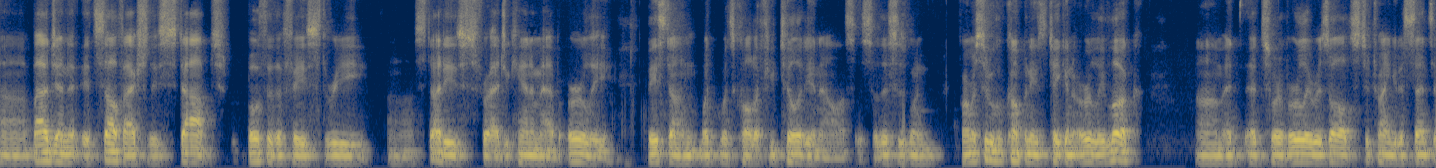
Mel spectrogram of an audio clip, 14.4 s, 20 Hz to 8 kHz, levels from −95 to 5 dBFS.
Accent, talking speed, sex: American, 190 wpm, male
